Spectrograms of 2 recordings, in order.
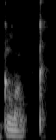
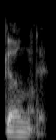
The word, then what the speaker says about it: Glunk: It's pronounced glunk, not gunk. The L is pronounced. Excuse me. It's not a silent L.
